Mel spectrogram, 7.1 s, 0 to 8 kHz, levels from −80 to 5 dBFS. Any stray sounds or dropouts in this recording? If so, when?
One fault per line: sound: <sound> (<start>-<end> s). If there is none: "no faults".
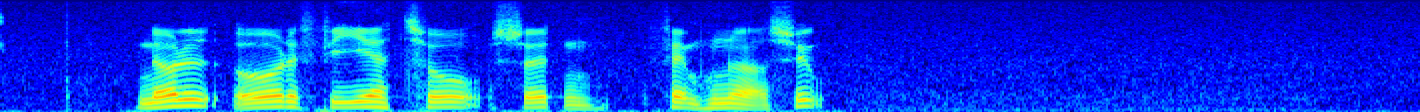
no faults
